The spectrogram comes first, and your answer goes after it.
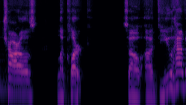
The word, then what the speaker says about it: Charles Leclerc: myself when they say Charles Leclerc so uh do you have an opinion on how to say his name I'm pretty adamant about being charola Claire but I mostly get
